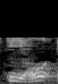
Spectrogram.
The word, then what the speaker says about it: stela: A portion of a stela, is I believe how that's pronounced, those often you'll hear it pronounced as steel, S-T-E-L-E, which is a standing stone slab or a pillar, recording Shishak's invasion, was found at Megiddo.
